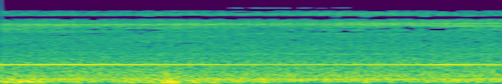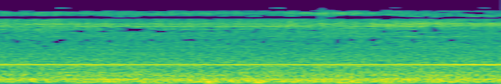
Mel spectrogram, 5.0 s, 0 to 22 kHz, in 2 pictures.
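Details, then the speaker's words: 2016 Volvo Penta 300 hp high-pressure fuel pump bench-tested out of the boat: steady, fairly loud whine with low hum, noisier than expected; it screeched on the engine and the noise was intermittent; failed high-pressure pump suspected, replacement planned. "it's a little noisy a little louder than what we' think so it was actually louder the first time we tested it just a moment ago before we did the video"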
